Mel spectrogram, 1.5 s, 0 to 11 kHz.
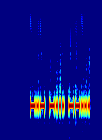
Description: Morse code, heard as a keyed tone, about 52 wpm, 700 Hz. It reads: KB7
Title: USA Call Sign Prefixes - 50wpm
